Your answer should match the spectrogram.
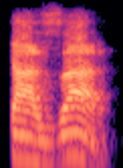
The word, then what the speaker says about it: casar: Por ejemplo, tenemos el verbo de casar, de casamiento en español y en portugués se pronunciaría como z cazar.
